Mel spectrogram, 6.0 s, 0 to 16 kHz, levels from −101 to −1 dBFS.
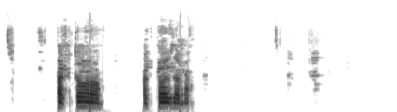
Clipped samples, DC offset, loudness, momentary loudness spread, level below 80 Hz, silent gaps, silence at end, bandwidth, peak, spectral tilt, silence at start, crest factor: under 0.1%; under 0.1%; -21 LUFS; 14 LU; -62 dBFS; 1.74-2.12 s, 2.29-2.33 s; 3.15 s; 7.4 kHz; -2 dBFS; -6.5 dB/octave; 0.85 s; 24 dB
